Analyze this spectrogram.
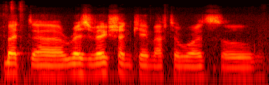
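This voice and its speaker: A man's voice: fairly low pitch, steady tone, normal speed, muffled recording, slight background noise. A man guest on a gaming stream, explaining the game hesitantly with fillers. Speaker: guest player. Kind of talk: casual gaming chat.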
